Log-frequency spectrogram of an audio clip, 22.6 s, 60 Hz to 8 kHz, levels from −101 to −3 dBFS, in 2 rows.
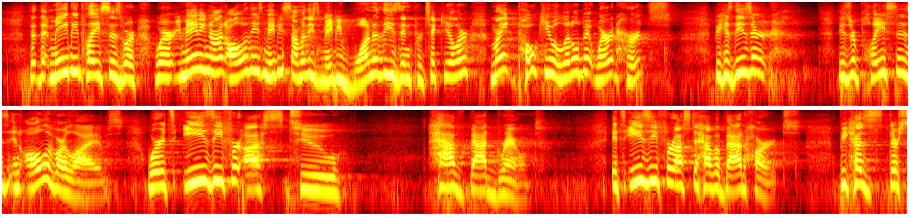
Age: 30-49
